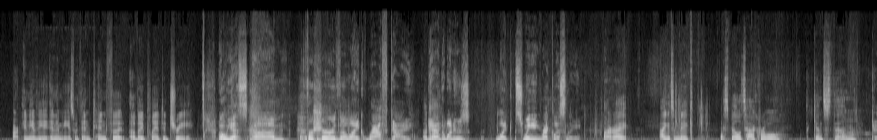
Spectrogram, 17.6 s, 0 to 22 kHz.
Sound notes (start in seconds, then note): 4.3 players laughing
